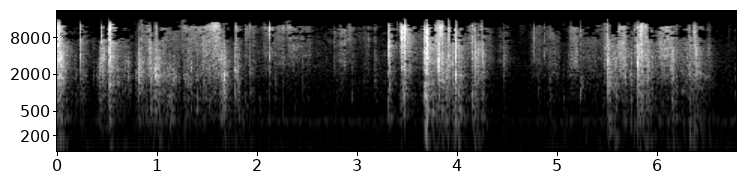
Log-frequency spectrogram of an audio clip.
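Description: Protective wrapping being peeled off a new iPad Air: irregular crackles and rustles, loudest a little past the middle and again near the end.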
